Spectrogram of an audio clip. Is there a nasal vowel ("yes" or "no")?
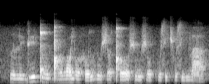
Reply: no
